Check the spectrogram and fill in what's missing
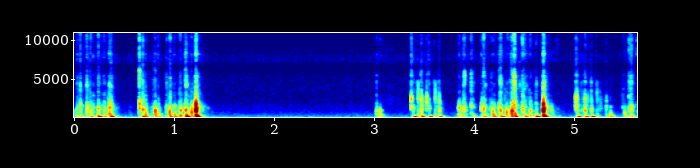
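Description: Fingertips type on a white-case plastic mechanical keyboard fitted with pastel plastic cat-shaped keycaps. Dense bursts of deep, thocky keystrokes with short clacks stop for a pause of about two seconds, then resume.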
